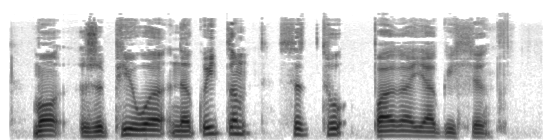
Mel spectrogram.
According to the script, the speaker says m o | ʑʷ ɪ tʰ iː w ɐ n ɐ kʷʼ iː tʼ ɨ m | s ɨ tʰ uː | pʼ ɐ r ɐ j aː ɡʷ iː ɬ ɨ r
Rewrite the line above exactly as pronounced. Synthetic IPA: m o | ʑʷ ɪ pʰ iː w ɐ n ɐ kʷʼ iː tʼ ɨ m | s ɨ tʰ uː | pʼ ɐ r ɐ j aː ɡʷ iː ɬ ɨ r

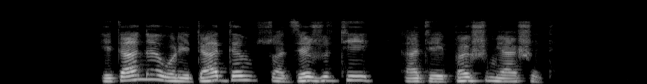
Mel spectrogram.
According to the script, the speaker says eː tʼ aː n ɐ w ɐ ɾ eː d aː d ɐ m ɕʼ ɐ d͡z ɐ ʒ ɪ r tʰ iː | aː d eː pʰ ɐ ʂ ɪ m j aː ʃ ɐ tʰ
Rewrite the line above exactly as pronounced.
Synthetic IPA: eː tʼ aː n ɐ w ɐ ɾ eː d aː d ɐ m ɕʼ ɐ d͡z ɐ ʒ ɪ r tʰ iː | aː d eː pʰ ɐ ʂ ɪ m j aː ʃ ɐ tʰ

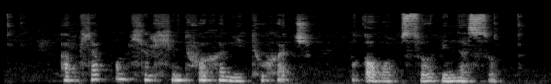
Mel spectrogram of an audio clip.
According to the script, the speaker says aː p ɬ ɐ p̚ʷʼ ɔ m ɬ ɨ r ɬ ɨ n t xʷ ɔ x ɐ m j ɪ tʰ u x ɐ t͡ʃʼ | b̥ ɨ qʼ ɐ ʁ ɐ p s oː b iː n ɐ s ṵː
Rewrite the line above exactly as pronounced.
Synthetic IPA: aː p ɬ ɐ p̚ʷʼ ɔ m ɬ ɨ r ɬ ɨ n t xʷ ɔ x ɐ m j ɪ tʰ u x ɐ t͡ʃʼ | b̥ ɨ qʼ ɐ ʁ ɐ p s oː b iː n ɐ s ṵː

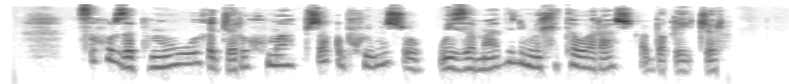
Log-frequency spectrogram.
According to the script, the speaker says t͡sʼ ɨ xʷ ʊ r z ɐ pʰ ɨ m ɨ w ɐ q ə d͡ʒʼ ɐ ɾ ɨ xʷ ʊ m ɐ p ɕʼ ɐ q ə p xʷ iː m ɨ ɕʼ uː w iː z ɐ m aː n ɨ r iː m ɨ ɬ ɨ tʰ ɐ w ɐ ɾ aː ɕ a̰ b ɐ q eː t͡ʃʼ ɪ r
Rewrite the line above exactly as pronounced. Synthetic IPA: t͡sʼ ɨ xʷ ʊ r z ɐ pʰ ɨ m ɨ w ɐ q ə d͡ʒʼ ɐ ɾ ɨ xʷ ʊ m ɐ p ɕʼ ɐ q ə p xʷ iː m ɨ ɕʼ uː w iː z ɐ m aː n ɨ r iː m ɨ ɬ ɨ tʰ ɐ w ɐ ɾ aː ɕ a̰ b ɐ q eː t͡ʃʼ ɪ r

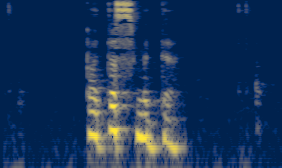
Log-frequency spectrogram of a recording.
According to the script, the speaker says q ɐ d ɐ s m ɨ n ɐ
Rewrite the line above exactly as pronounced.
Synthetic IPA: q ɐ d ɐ s m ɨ d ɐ

